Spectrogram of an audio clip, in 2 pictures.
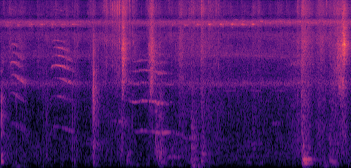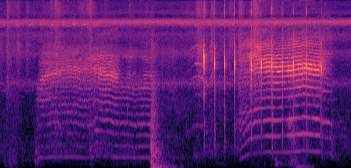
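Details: Domestic cat meowing repeatedly on a rainy day while being told not to cry: two long, drawn-out meows in the second half, one steady and one slightly rising, among household clatter, sharp clicks and a few shorter calls.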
